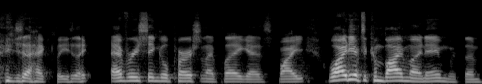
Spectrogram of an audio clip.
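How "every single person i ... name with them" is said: ordinary talk, nothing marked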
